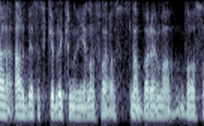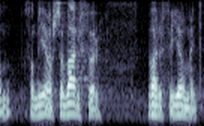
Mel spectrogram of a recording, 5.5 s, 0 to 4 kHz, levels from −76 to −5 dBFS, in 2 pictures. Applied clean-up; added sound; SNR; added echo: none; none; none; none.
